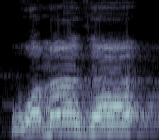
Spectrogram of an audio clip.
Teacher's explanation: ما میں الف مدہ ہے، ایک الف کے برابر کھینچ کر پڑھیں گے اسے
